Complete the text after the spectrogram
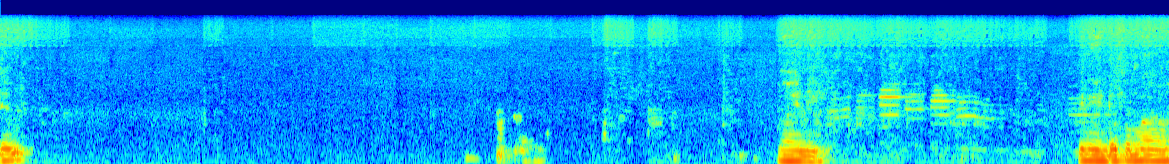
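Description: A middle-aged man speaks calmly into a microphone, with pauses.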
